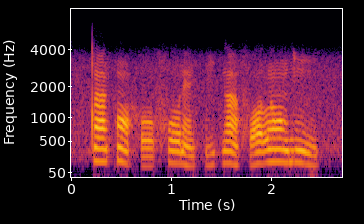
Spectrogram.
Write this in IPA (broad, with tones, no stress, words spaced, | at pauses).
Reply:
tã˦kɔ̃˦˨ho˨ fo˧ɾɛ̃˨k͡pi˨˦ɡã˦˨ fɔ˨˦lɔ̃˦ɡĩ˦˨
